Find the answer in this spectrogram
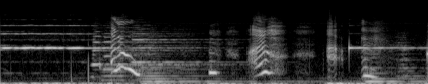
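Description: A cartoon child's wailing cries of pain as an injection needle goes in, several short cries that rise and fall in pitch, over background music that opens with a held high note.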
